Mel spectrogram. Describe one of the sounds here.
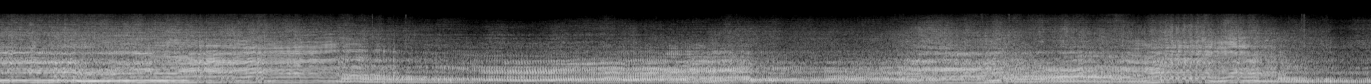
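A small engine revs hard, rising and falling in pitch.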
